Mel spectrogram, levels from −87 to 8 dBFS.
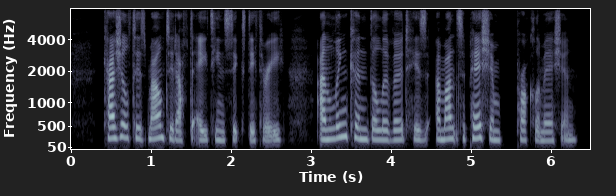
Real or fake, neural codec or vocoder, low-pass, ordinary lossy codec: real; none; none; none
